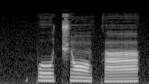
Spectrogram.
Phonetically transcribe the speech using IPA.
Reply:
po˦t͡ʃɔ̃˦˨ kã˨˦

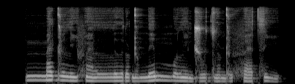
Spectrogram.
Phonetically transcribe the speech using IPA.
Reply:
mːæɖø lifæ̃ lːɯɾoɖõ n̪emːolĩ d͡ʒud͡zõɖø fæt͡si

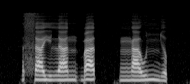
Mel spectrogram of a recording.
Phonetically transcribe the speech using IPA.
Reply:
sa˧jla˧nɓa˦˥t̚ | ŋa˨˦w ɲə˨˩p̚

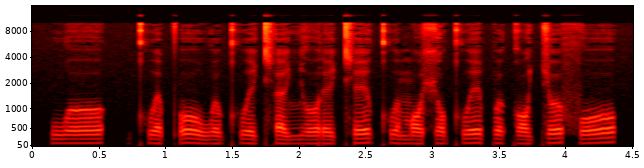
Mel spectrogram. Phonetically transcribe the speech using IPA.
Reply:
wɤ | kʷʰɛpʼo wɵkʷʰecʰɛʎɤ ɾecʰe kʷʰɛmɔʃɔkʷʰe pɵkɔcɵ fo

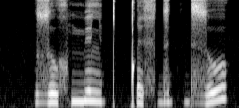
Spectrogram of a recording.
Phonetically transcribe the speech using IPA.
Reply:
zux mʲəlʲʉtʲ ǃexdʏtʲdʏzu

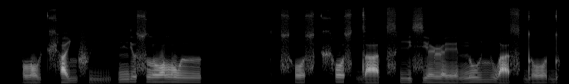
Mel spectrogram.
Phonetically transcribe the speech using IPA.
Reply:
lˠu˨t͡ʃʰa˦ʎfi˨ | nʲu˦slo˦lˠwɯ˦ | t͡sʰo˨st͡ʃʰo˦s da˨t͡sʰi˦sʲe˦ ɭe˨nu˦ʎ wa˨sdo˦d

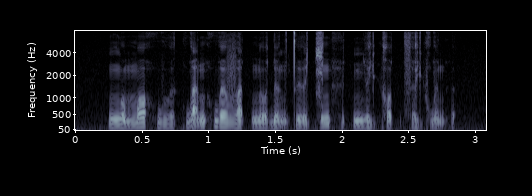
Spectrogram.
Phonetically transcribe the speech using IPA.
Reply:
ŋo˧˩mɔ˧ hwṳ˨˩ə̯kwa̰˧˥nhwəː˧ va˨˩t̚no˧˩ ɗə̰ː˧˨ŋt̪ɨ˧˩ə̯ t͡ɕə˨˦nhɨ˨˩t̚ɲə̤˨˩jkɔ˨˩t̚ sə̤˨˩jkwə̰˧˨nʔ

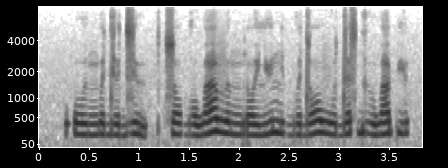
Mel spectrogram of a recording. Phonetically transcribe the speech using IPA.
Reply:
ʔoɪ̯ŋʷɛdɘd͡zɨ | t͡sɔ ɡɔwavɛŋʷɘ ɾɔɪ̯lʲɨni ɡʷɛdɔvo dɐsɡɨʊ̯ wapʲɘ

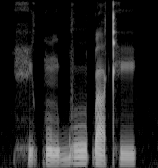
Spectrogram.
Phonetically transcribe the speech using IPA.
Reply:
hi˨ kʷũ˨ ɡ͡buː˦ɓa˨kʰi˦

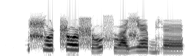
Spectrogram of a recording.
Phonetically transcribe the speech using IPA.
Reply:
ɕo˦ʈ͡ʂɔ˦ʂo˨˦ sʷa˨ʑɛ˦ bjɛ˦

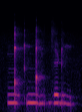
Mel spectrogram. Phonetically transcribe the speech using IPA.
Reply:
ŋ͡ǃo̤ kʼiŋ͡ǃe̤ma̤t d͡ze ɖi

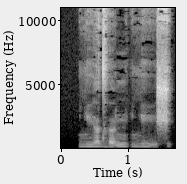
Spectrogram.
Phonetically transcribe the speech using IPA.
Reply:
ʎiə̯dʱəɲ | ʎiʃ

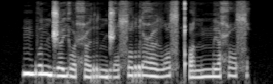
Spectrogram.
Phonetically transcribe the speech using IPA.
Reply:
mbo˦ nd͡ʒœ˦jo˧˩˧ ħœ˩˧rnd͡ʒu˩˧sˤu˦rʕœ˧˩ lœ˨˥sˤ qʼe˩˧nmːe˨˥ħœ˦sˤ

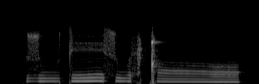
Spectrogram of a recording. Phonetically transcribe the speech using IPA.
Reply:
zuːteːsuːħ ǃɔː

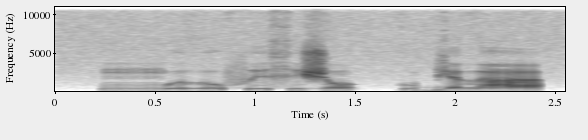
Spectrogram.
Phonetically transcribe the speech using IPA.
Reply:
mːʊðo fɪxɪ ʒɔkːubʲa ða

